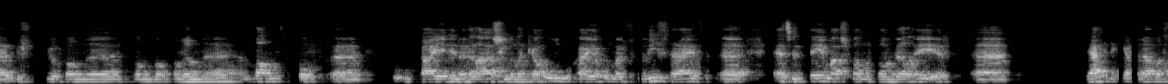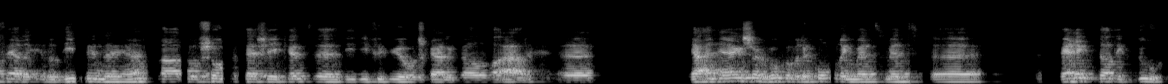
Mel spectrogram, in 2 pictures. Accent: Meerssen, Limburg, Netherlands; also born or lived in Maastricht; ik, ik kom uit Meersen, zuiden des, des lands, in de buurt van, van Maastricht

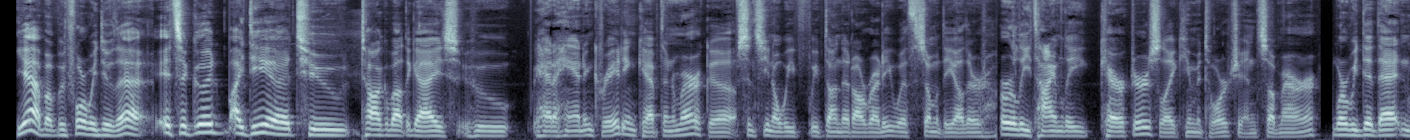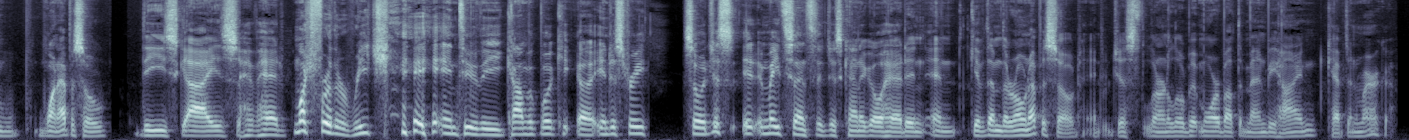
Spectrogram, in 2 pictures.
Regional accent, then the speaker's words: Rochester, New York, United States; my hometown

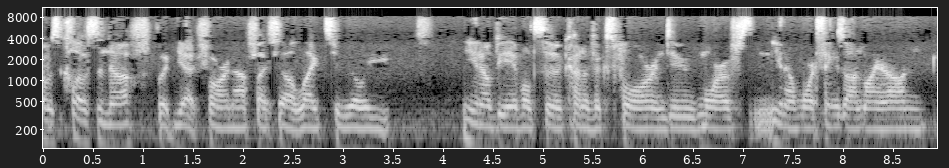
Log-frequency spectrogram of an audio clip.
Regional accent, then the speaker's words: Palm Harbor, Florida, United States; I was uh, born and bred in the Tampa Bay area here in Florida. So I grew up in Palm Harbor

